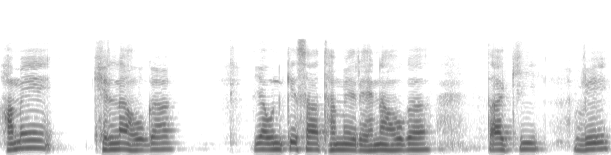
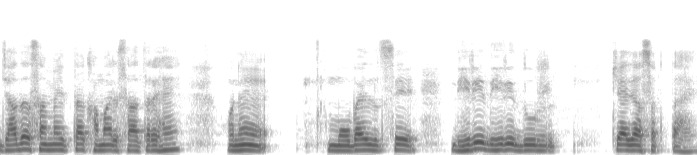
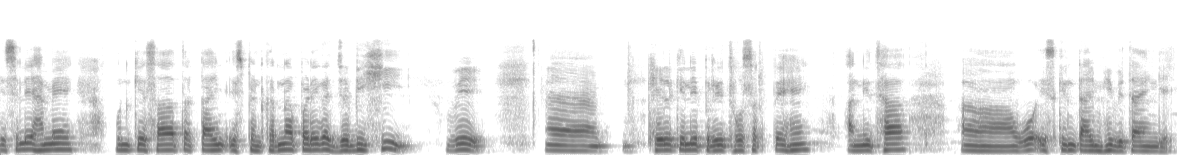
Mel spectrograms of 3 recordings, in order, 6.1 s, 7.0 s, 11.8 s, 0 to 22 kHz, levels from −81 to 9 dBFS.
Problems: background sounds at intervals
